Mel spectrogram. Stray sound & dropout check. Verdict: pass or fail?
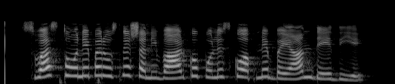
pass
